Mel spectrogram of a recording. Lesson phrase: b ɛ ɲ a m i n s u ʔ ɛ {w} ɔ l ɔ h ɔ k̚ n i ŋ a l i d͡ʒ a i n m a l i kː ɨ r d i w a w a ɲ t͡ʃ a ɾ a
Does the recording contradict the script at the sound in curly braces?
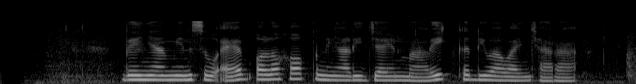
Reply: yes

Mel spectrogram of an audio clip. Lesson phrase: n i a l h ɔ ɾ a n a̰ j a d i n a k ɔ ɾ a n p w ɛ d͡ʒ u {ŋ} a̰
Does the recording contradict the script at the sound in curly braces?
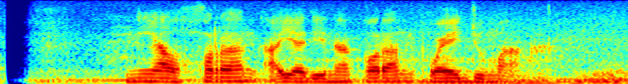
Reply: yes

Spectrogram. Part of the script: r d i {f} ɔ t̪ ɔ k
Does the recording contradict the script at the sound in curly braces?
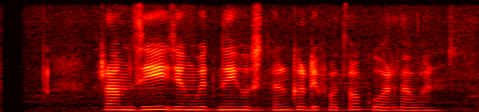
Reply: no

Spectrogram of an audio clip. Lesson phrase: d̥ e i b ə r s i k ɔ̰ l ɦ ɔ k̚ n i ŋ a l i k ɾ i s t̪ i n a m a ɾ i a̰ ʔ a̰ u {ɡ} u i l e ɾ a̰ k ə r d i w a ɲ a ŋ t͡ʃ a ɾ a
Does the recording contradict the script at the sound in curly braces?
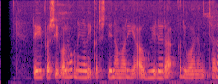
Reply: no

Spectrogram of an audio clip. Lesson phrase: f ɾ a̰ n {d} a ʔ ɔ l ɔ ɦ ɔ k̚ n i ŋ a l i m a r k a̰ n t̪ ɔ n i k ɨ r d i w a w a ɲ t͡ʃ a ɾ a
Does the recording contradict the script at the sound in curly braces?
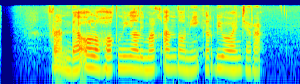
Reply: no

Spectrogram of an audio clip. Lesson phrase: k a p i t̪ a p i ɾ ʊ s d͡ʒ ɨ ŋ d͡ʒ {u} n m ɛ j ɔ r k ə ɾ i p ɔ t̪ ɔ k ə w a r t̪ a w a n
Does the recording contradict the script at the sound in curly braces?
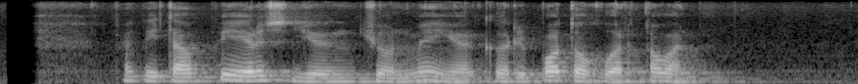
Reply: yes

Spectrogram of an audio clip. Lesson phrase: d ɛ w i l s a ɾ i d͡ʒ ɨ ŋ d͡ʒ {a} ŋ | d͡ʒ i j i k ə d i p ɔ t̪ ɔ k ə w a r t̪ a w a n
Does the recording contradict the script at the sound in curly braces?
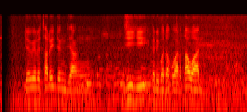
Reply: no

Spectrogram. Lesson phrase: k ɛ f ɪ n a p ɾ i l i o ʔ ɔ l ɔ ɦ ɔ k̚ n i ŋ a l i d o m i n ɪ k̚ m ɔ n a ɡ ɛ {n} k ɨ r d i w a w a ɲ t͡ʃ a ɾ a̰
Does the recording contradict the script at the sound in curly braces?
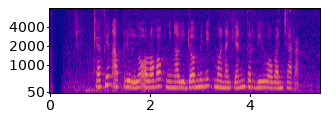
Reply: no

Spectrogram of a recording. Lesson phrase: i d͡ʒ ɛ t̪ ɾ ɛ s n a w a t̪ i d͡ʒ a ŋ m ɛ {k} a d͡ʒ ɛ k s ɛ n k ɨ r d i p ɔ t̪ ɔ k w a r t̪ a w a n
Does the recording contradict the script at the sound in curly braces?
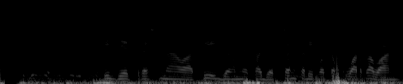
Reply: no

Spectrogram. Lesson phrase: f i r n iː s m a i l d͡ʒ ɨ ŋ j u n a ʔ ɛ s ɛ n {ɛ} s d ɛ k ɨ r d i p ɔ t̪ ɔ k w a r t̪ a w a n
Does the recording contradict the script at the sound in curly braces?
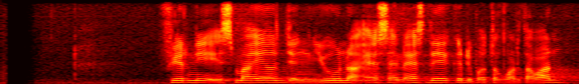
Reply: no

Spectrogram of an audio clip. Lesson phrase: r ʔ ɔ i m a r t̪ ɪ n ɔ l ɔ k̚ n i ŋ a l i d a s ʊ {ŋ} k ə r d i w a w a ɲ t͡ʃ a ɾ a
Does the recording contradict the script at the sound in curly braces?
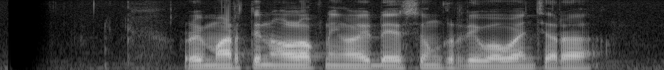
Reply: no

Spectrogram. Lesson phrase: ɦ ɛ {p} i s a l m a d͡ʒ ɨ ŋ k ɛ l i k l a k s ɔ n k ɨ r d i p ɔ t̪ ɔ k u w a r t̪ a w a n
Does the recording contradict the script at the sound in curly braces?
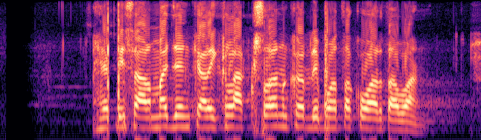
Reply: no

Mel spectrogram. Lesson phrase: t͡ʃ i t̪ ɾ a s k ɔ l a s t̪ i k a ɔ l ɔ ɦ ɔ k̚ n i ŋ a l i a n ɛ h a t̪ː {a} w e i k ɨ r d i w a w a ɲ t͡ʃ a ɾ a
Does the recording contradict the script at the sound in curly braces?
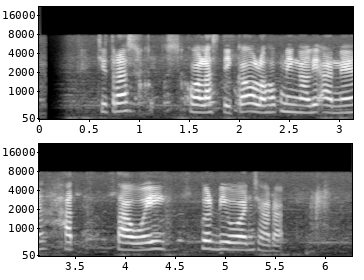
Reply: no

